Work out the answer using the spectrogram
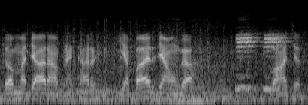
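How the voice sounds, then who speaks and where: A man's voice: medium pitch, flat delivery, moderate pace, noisy background. Man vlogging through a village. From Pakistan. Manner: chatty, addresses viewers directly. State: slightly sore throat. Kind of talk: casual vlog walking through a village. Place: outdoors in a village lane.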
